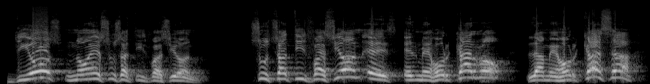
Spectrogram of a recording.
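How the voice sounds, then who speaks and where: A man from Colombia with a Colombian Spanish accent, preaching a sermon as pastor, quizzing the congregation and swinging between loud emphatic lines and low confiding asides. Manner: call-and-response preaching, asks the congregation to fill in words.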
